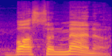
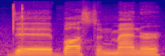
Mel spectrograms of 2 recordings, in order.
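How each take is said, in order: First: It is said in a British accent. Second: It is said in a Mexican accent.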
